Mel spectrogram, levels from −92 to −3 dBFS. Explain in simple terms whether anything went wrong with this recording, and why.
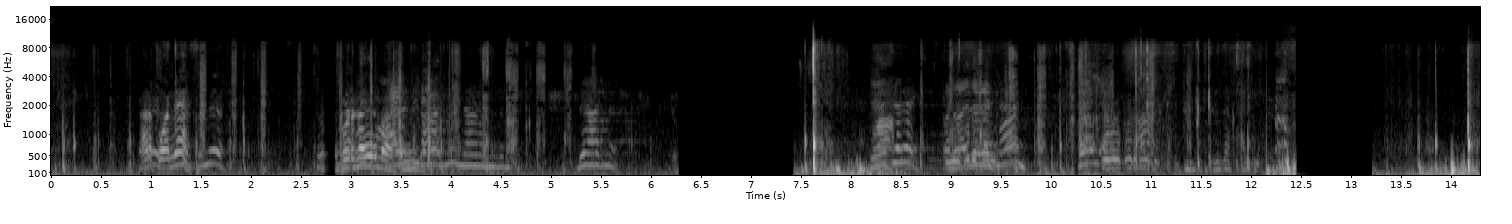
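Several things go wrong, all typical of audio sent over a network and then played back.

At 2.71 to 2.86 s there is a call audio freeze. The last sound is carried on for a moment, then goes quiet for about 90 ms before the audio resumes exactly where it stopped. Nothing is lost, but the audio now runs about 0.12 s later than before. This is likely because packets were held up on the way and the receiver's waiting reserve ran dry.

There are two playback stalls, from 6.26 to 7.42 s (about 1.15 s) and from 12.44 to 13.21 s (about 0.77 s). In each, the sound simply cuts out mid-flow and stays silent, then carries on. The likely cause is that the player ran out of data or was briefly blocked.

At 10.21 to 10.28 s there is a short stall from a late packet. One piece of audio arrived late, so the receiver held the previous sound for about 51 ms until it came. 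Nothing is missing, but that sound lingers slightly too long.

At 10.40 to 10.43 s there is a short concealed packet loss. About 40 ms of audio never arrived in time. The receiver covered the hole with a very brief patch built from the preceding sound, heard as a small smear or wobble, and the timing jumps about 40 ms forward.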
